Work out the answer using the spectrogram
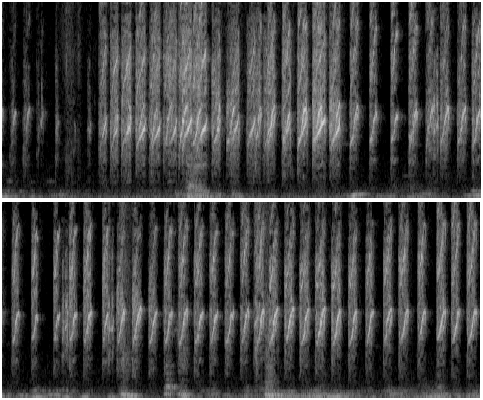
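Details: Munia chicks begging while being hand-fed: a fast stream of sharp, high chirps, about two or three a second, with soft low rustling and handling noises beneath.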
